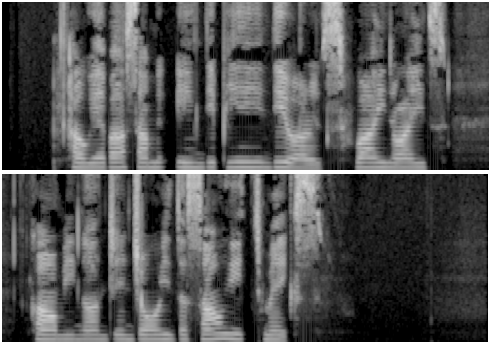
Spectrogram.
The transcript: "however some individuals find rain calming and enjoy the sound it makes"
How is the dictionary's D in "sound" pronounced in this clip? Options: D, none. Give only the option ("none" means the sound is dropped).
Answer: none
